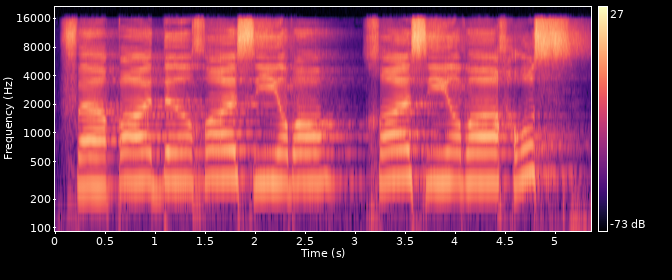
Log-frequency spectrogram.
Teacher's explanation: Sinnya tipis, ada desis karena punya sifat yang khusus yaitu sofir, ada desisan seperti suara ular.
